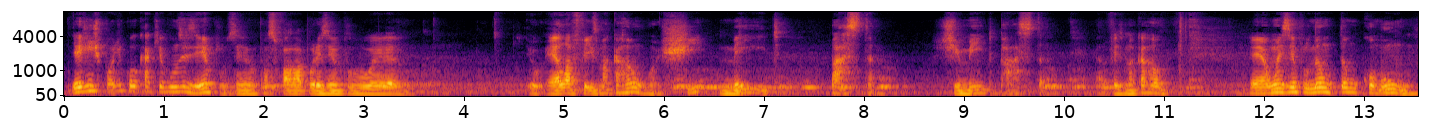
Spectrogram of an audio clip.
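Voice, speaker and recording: A man's voice: mid-range voice, mellow, slight background noise. A man explaining English verbs in a casual lesson, often repeating example sentences and checking in with "né?". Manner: fillers like "né?" and "tá?". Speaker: English teacher.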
